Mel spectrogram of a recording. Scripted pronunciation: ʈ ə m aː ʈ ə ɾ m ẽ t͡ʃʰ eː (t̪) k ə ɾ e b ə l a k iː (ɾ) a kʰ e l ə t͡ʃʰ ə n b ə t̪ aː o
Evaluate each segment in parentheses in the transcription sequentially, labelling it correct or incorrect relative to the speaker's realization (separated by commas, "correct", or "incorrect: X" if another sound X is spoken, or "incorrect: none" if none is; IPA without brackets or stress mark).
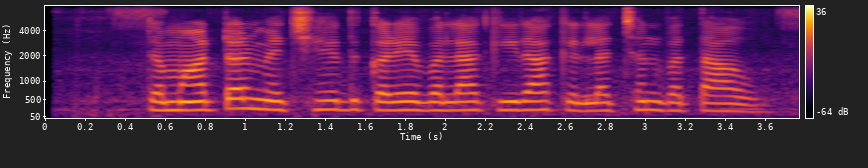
incorrect: d̪, correct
